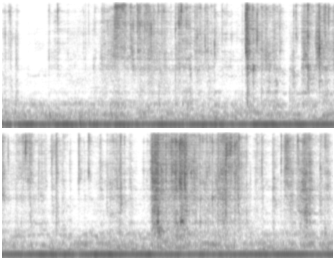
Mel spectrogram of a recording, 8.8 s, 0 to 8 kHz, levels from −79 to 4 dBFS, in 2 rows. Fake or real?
fake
